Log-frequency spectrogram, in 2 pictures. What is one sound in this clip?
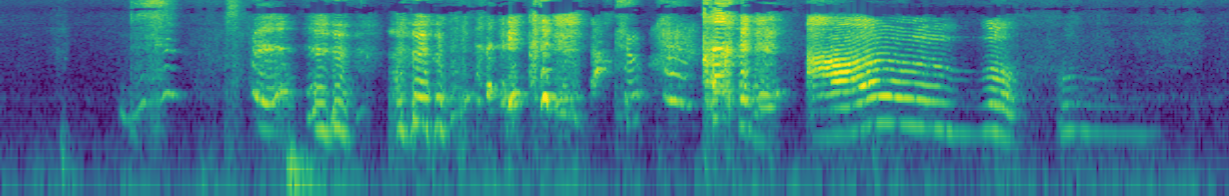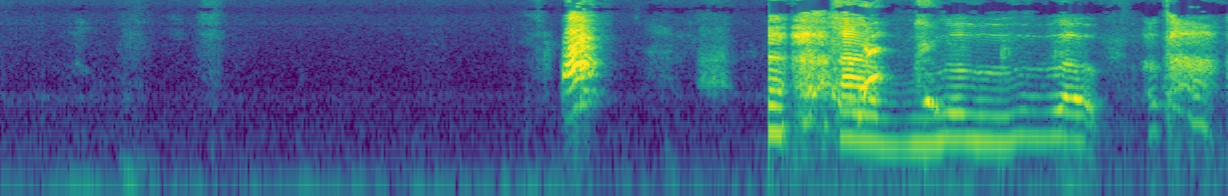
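A toddler babbles and whines.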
